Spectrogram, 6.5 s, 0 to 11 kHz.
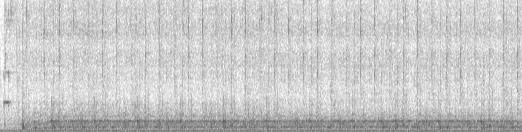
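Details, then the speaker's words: Riccar Stylist 9000 imported digital sewing machine after full disassembly and repair with no parts replaced, sewing stitch 7 overlock (edge anti-fray); steady motor hum with even quick needle ticking, no catching: normal overlock stitching. "네, 7번에는 오버록 스티치라고 그래가지고 옷감의 가장자리가 풀리지 않도록 해주는 이런 기능이 되겠습니다."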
